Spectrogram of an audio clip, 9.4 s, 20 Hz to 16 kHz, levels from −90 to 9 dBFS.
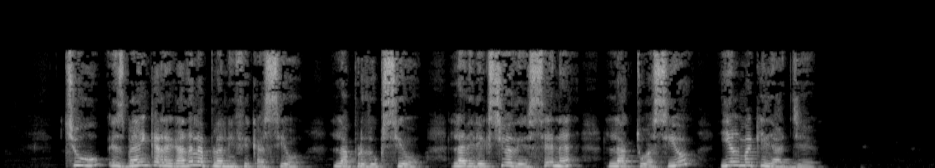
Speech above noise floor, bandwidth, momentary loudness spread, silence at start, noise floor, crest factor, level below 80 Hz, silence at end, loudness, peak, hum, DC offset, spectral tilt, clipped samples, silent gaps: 59 dB; 11.5 kHz; 11 LU; 0.65 s; -83 dBFS; 20 dB; -74 dBFS; 1.2 s; -23 LUFS; -6 dBFS; none; under 0.1%; -2 dB/octave; under 0.1%; none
